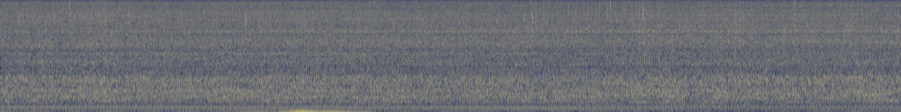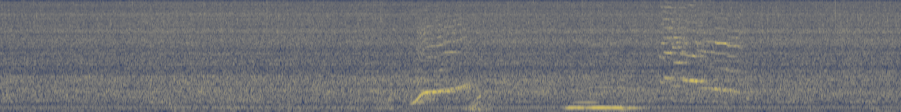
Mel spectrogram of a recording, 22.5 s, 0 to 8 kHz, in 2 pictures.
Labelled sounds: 16.6	17.1	humpback whale, 2.1 to 2.9 kHz
19.5	20.6	humpback whale, 0.78 to 6.6 kHz

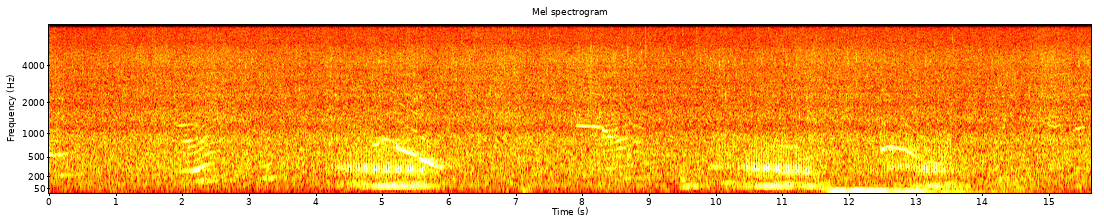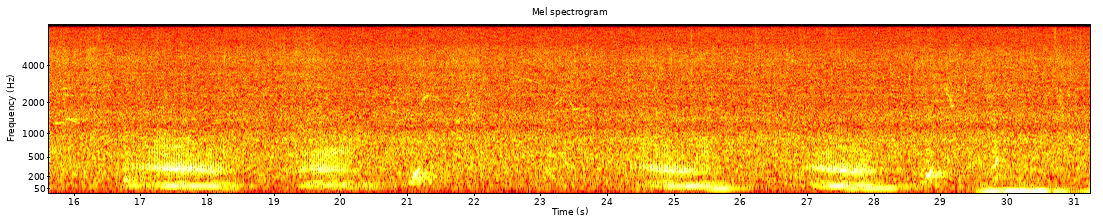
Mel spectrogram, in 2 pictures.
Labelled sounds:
1.9	2.2	humpback whale, 1.2 to 1.4 kHz
4.8	5.2	humpback whale, 0.78 to 0.91 kHz
7.9	8.5	humpback whale, 0.88 to 1.3 kHz

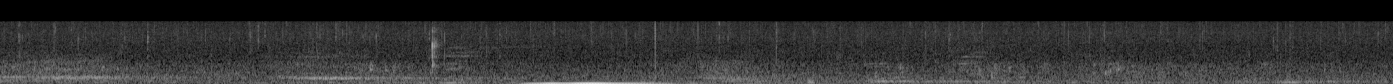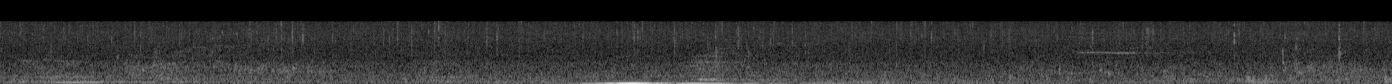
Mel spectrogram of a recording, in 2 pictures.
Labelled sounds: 24.7	25.3	humpback whale, 1.6 to 1.8 kHz

